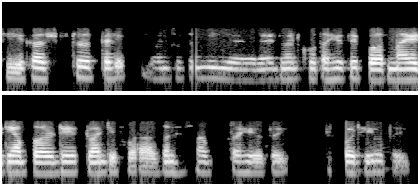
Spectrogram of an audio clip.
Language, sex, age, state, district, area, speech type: Kashmiri, female, 30-45, Jammu and Kashmir, Kulgam, rural, conversation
